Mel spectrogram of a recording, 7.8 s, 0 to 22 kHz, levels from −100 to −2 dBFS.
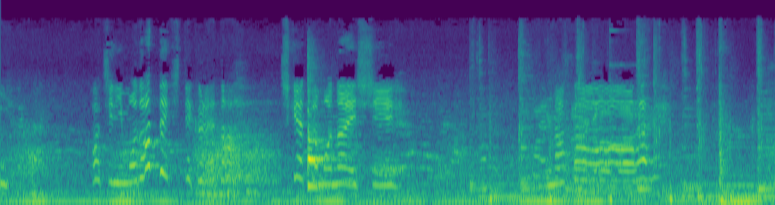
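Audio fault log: Nothing stood out on listening to this audio.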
